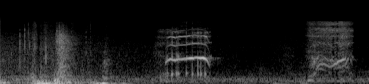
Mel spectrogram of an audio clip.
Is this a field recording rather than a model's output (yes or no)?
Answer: no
